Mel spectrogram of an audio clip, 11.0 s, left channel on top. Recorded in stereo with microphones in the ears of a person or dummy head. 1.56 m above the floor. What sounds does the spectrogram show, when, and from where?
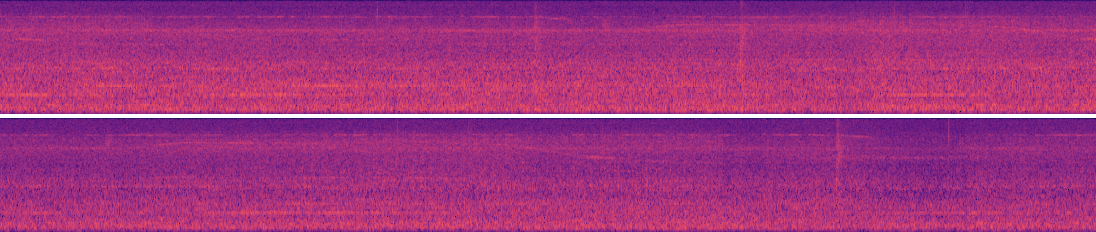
Only background noise.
